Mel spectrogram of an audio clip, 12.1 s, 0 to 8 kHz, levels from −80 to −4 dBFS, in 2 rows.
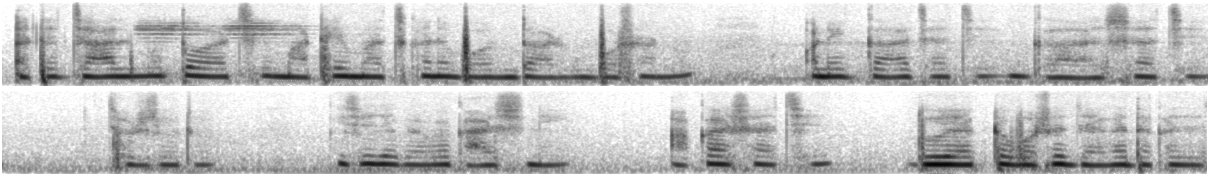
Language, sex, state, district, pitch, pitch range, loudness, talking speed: Bengali, female, West Bengal, Jhargram, 235 Hz, 230-245 Hz, -22 LUFS, 140 wpm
